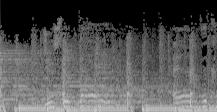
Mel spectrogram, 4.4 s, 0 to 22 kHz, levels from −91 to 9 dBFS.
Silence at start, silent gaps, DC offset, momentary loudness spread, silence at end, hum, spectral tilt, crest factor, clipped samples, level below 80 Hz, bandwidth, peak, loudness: 0 s; none; under 0.1%; 4 LU; 0 s; none; -6.5 dB/octave; 14 dB; under 0.1%; -24 dBFS; 12.5 kHz; -2 dBFS; -19 LUFS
